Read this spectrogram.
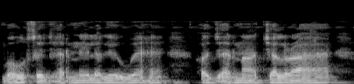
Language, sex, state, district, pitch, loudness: Hindi, male, Jharkhand, Deoghar, 85 Hz, -18 LUFS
